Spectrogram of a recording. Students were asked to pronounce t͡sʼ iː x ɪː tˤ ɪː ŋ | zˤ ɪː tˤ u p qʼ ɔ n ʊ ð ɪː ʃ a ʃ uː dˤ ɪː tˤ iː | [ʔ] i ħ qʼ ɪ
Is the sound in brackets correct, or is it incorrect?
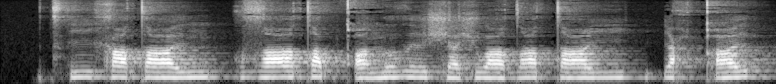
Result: correct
